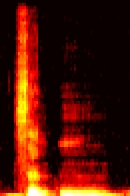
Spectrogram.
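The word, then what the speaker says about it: צענטן: Now this gets a bit tricky to pronounce when the word already ends in an N or a Nun, followed by a T or a Tes. Neunten, Zenten. It takes practice not to insert a vowel, and the T is not fully aspirated.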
